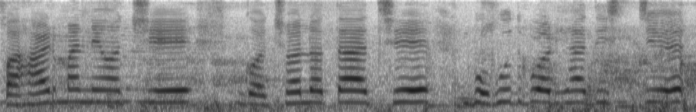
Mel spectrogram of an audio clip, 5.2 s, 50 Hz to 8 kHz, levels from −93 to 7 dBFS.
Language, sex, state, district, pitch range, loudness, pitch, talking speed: Odia, female, Odisha, Sambalpur, 295-320 Hz, -15 LUFS, 315 Hz, 105 wpm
